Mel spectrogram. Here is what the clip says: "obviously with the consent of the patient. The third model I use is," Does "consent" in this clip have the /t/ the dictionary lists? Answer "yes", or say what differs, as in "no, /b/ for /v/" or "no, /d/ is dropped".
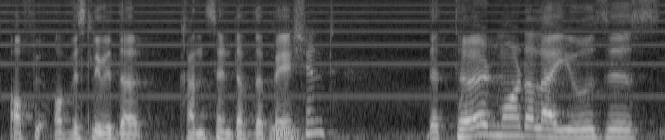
yes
